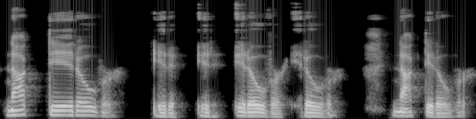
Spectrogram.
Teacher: the T in it is a fast D because it's between vowels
